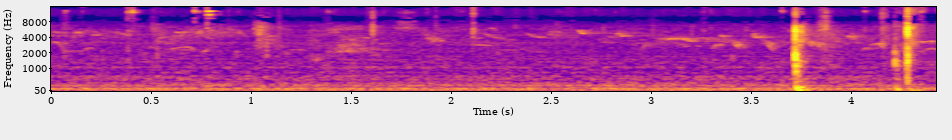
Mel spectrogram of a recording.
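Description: A steady low outdoor hum, then a single sharp knock near the end as the kicked basketball or its beer can lands on the pavement.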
